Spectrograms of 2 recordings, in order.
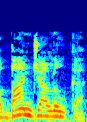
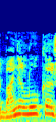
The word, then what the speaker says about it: Banja Luka: Međutim, ono što bih naglasio je da dosta turista koji dolaze sa stranog govornog područja izgovaraju grad Banja Luka kao Banja Luka, što je sasvim direktno vezano za engleski jezik i izgovor slova N i J u engleskom jeziku. Naravno, mi ih tad ispravimo i kažemo da je Banja Luka, što je njima u prvom trenutku i teško izgovoriti.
